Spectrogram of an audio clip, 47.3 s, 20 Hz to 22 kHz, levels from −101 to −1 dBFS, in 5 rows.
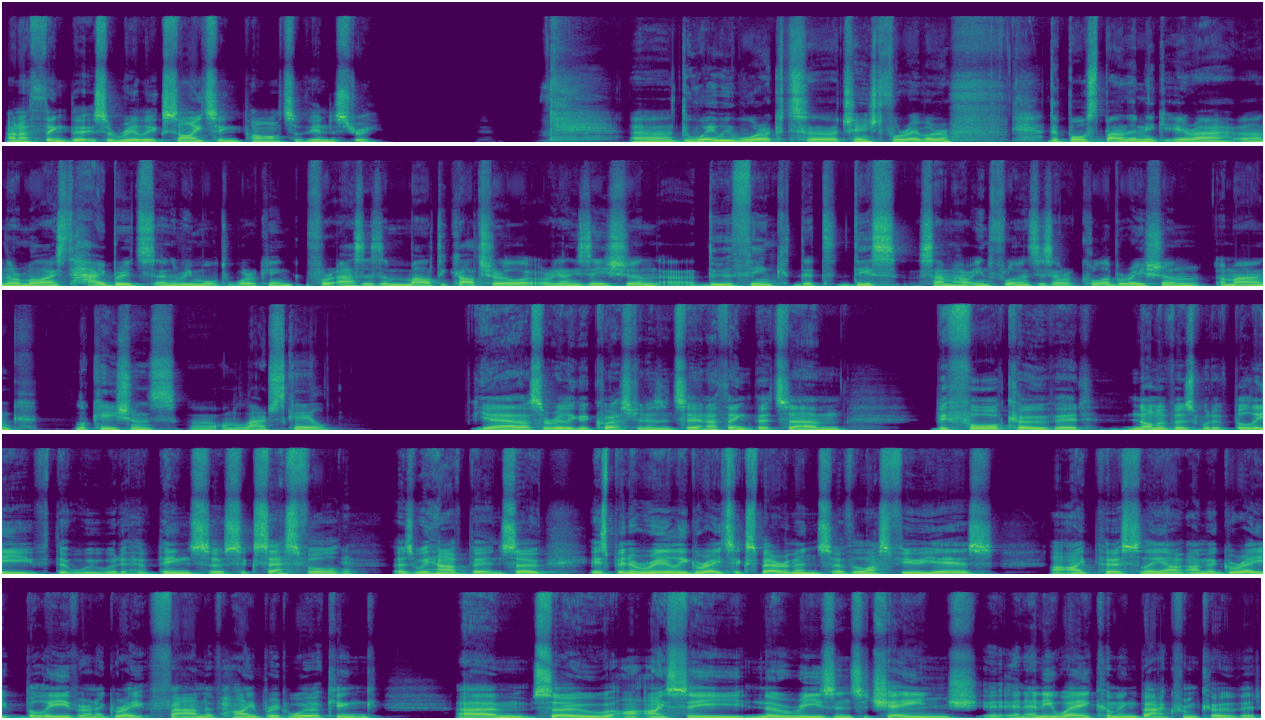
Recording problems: none

